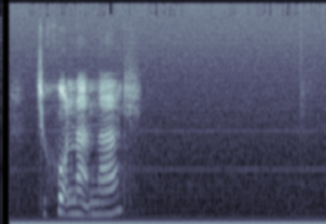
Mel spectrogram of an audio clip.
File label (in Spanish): "cada uno", Sakapulteko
